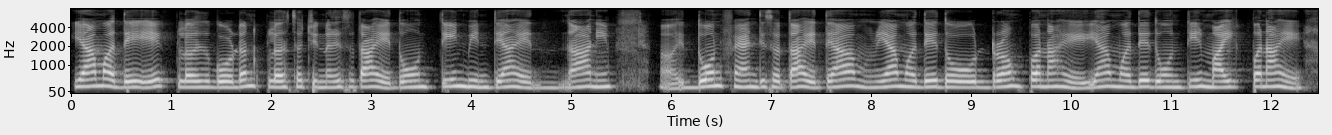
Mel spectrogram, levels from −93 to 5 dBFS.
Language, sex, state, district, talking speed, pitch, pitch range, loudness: Marathi, female, Maharashtra, Aurangabad, 160 wpm, 220 Hz, 210-235 Hz, -16 LUFS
